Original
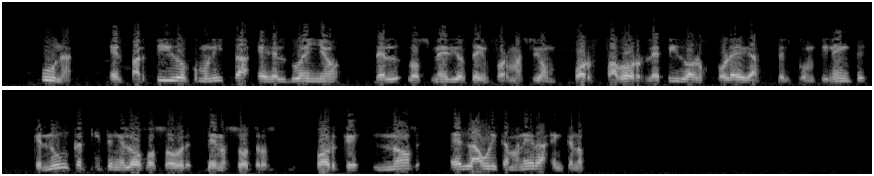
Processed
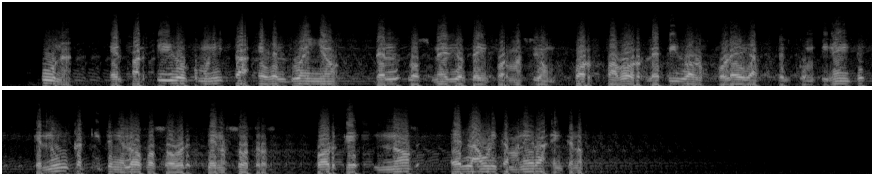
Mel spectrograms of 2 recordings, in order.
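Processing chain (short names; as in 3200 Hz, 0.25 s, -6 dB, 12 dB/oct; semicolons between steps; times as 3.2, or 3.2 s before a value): one-sided clip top -34.5 dBFS; warbling echo 0.15 s, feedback 78%, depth 91 cents, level -22.5 dB; gain -2 dB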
